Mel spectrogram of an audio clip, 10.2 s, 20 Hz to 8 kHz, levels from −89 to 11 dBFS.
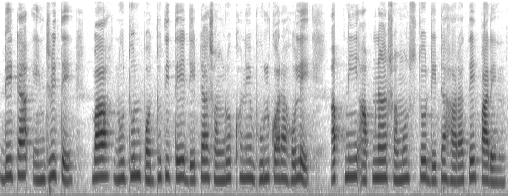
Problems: constant background noise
